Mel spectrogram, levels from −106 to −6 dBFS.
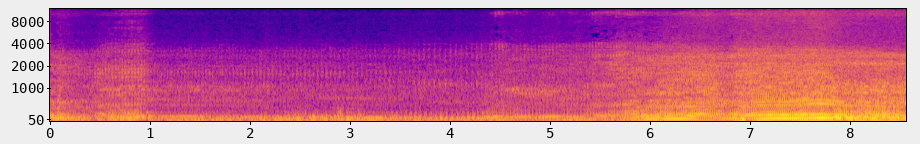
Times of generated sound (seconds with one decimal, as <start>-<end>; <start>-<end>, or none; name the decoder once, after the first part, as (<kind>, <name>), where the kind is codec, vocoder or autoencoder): none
